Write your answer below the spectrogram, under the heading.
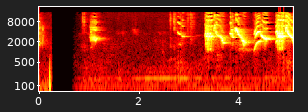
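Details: Common myna calling its flock: after near silence and a single scratchy note, four loud, harsh, buzzy squawks follow in quick succession in the last two seconds.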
